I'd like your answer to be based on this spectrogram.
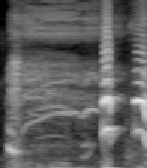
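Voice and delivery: loud high burst of laughter. Real, not acted. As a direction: cracks up loudly. Laughing at the Jeff line.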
